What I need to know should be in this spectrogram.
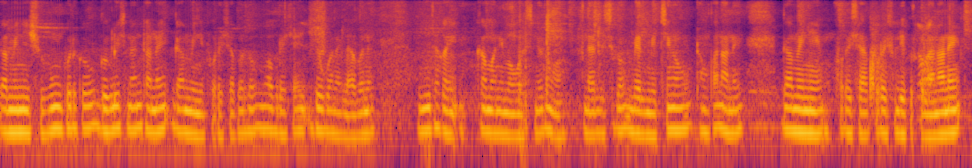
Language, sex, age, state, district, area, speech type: Bodo, male, 30-45, Assam, Kokrajhar, rural, spontaneous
